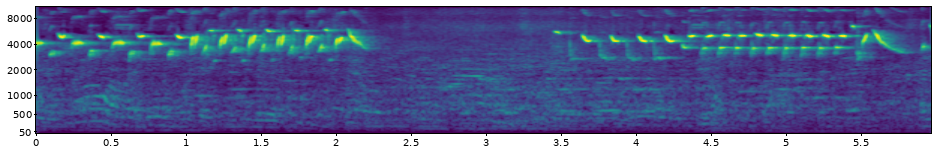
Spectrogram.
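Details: Goldfinch-canary mule (male goldfinch × female canary) singing wedani style: two bursts of rapid, bright high chirps, each about two seconds long, separated by a short silence.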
